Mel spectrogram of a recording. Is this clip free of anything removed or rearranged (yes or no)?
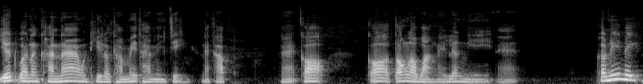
yes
